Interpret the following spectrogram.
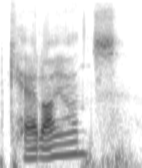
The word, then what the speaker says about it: cations: these non-metals and so the metals form cations the non-metals form anions that's how you pronounce those terms and so elements in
